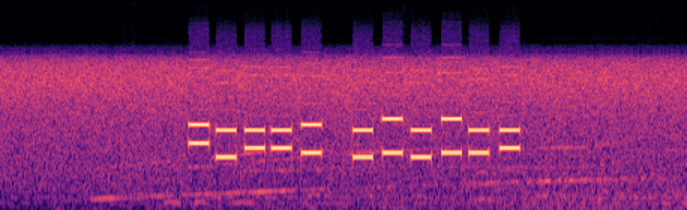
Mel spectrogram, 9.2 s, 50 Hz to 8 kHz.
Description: DTMF, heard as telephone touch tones, dialled by hand, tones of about 270 ms, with phone line noise and the noise inside a subway train. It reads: 01775 161647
